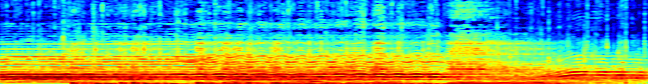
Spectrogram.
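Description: A male singer holds one long note with vibrato into a microphone over a live band, with a crowd cheering; near the end his voice slides up onto a new note.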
